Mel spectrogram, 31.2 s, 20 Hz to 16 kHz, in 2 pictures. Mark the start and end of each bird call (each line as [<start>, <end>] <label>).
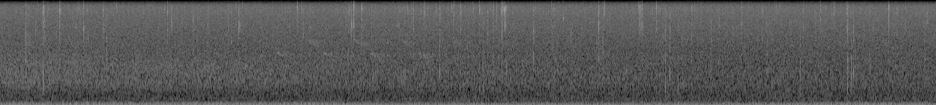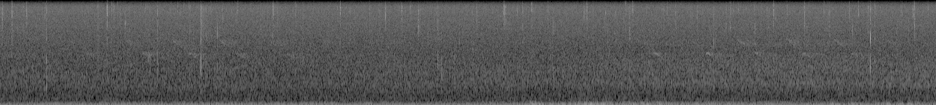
[4.31, 7.41] Northern Cardinal (Cardinalis cardinalis)
[26.21, 30.41] Northern Cardinal (Cardinalis cardinalis)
